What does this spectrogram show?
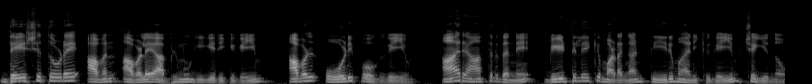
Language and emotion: Malayalam, neutral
